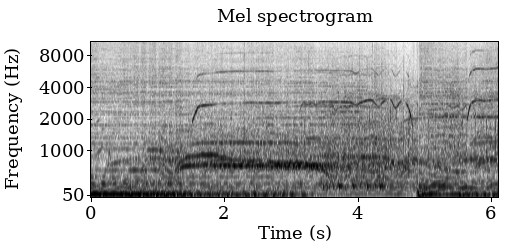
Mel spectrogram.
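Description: Live reggae band holding out the closing chord of a song, the low bass sustained and breaking off briefly near the end before coming back in. The crowd cheers and whoops over it.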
